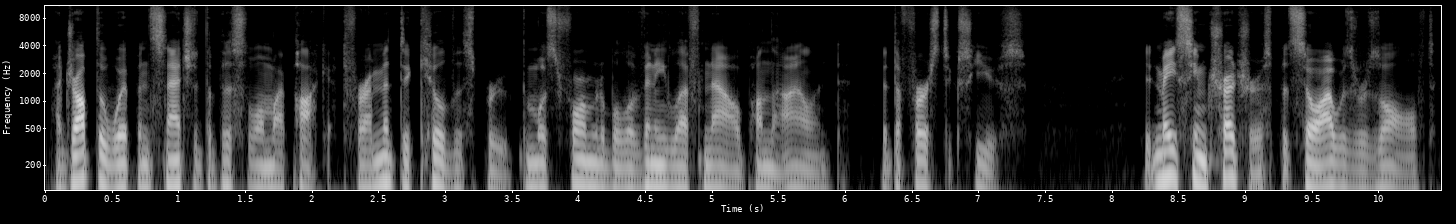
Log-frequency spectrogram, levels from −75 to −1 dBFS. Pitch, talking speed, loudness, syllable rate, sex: 95 Hz, 240 wpm, -24 LUFS, 6.4 syllables/s, male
